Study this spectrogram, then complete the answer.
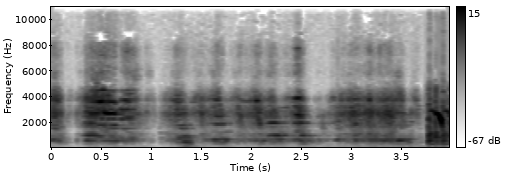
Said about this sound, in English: Oh god, the static is coming again. Oh no, you know what this is gonna... Oh, gee.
